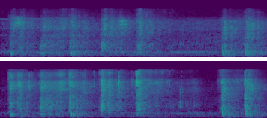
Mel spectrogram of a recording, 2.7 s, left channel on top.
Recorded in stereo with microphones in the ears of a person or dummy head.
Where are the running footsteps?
65° right (ahead or behind), 3 m.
